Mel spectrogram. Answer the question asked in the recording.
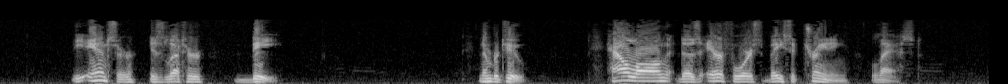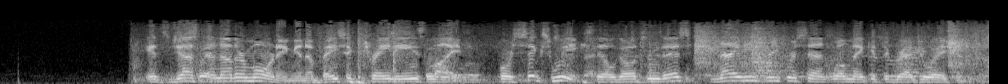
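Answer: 6 weeks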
